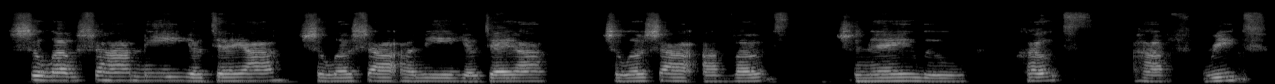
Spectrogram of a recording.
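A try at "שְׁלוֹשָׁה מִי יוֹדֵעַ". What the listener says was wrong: Very nice.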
